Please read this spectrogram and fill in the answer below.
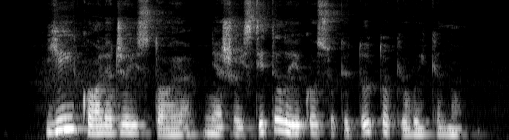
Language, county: Lithuanian, Šiauliai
